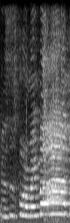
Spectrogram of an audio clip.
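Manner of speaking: high, loud, slow mock war cry; triumphant shout. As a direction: yell it like a battle cry. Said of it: "I'm like".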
